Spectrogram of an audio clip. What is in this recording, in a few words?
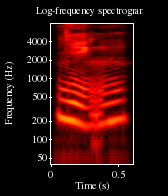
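"nin", Mandarin, tone 3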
